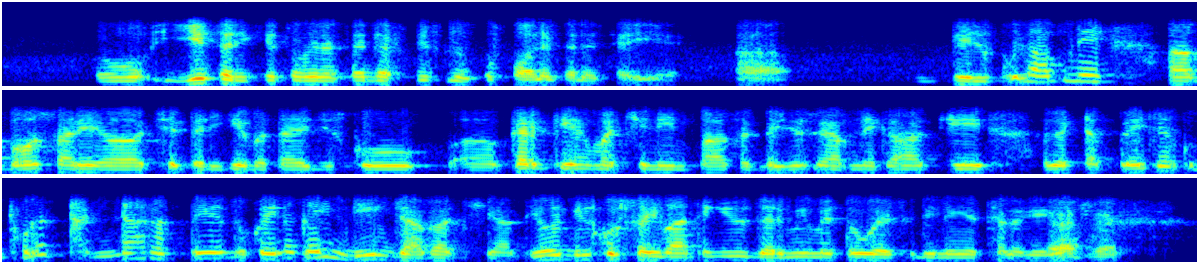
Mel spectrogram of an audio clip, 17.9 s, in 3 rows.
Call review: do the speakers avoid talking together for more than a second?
Yes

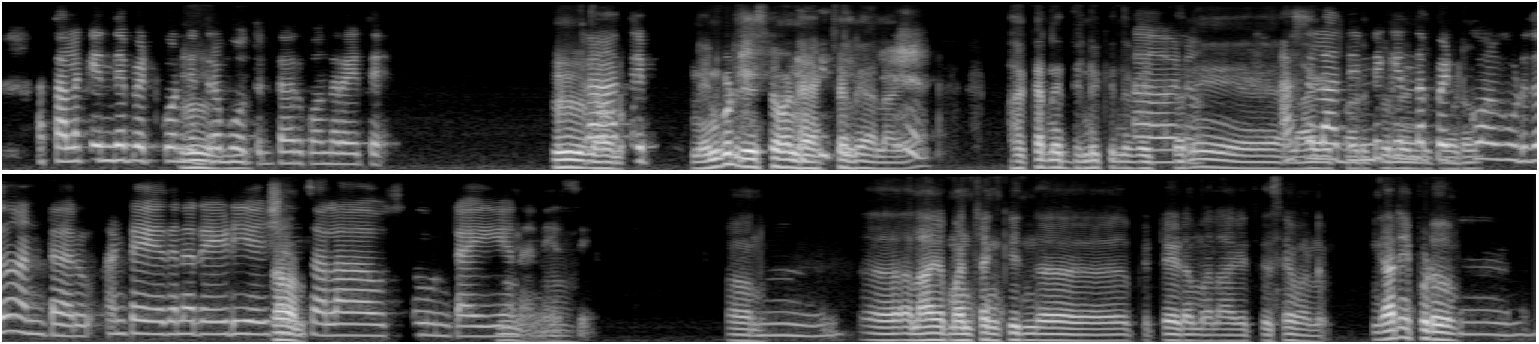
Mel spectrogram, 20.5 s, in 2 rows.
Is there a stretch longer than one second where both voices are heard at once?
Yes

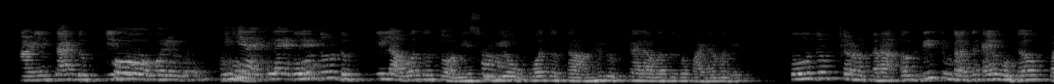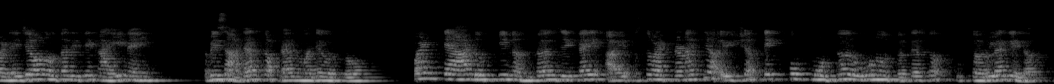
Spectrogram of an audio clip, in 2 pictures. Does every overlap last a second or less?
Yes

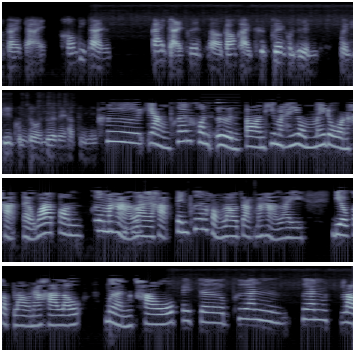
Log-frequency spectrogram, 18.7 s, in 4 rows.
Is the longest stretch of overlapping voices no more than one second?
Yes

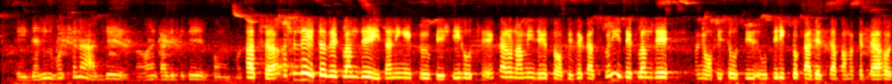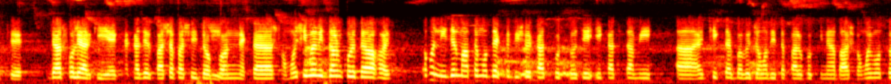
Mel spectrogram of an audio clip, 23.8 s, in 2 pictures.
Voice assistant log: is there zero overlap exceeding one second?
Yes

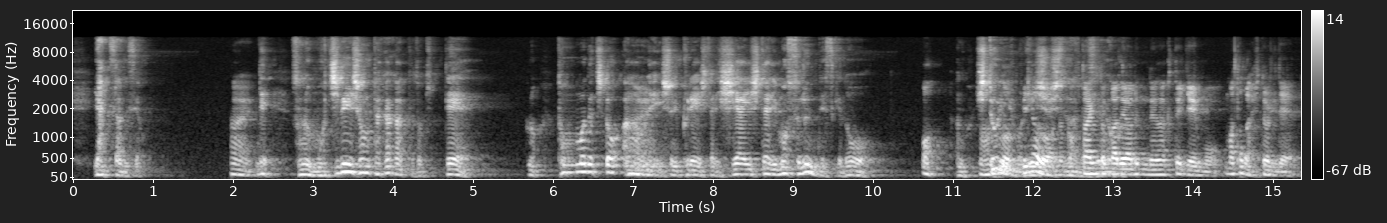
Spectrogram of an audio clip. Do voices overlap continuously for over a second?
Yes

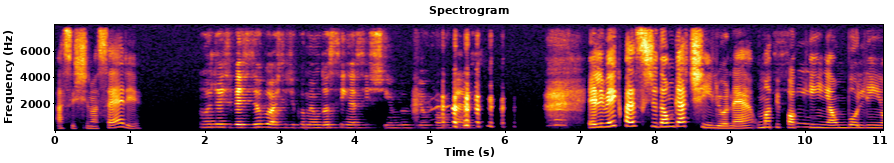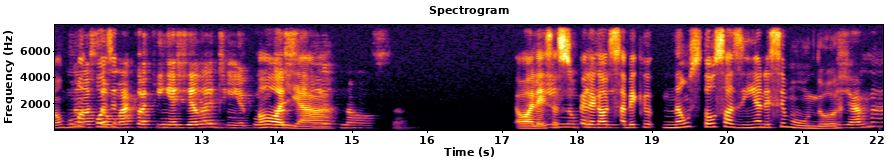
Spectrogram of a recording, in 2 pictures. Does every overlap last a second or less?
No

